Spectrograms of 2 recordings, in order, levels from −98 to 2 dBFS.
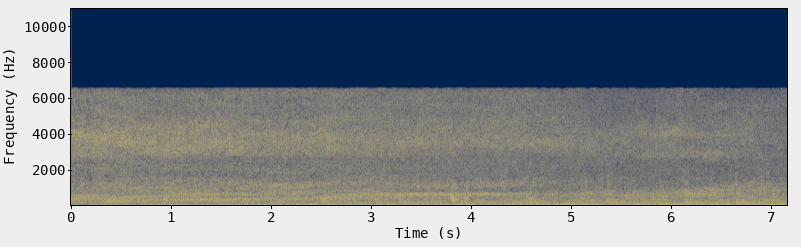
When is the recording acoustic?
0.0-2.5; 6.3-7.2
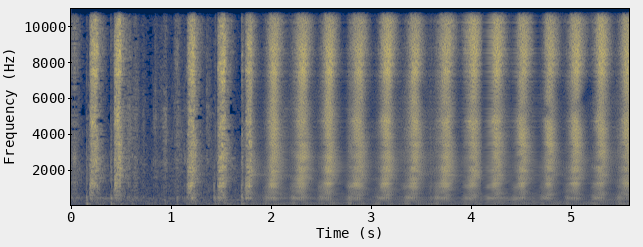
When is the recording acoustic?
0.0-1.8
